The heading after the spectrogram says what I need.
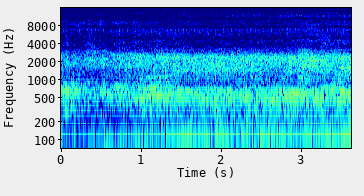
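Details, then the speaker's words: Mondial household fan on its lowest speed after the front bushing was replaced and the shaft cleaned: a steady, smooth low hum, and the earlier noise is gone. The blade, taken from another fan, may be warped. "mínimo barulho parou entendeu sei que eu limpei tudo sei que eu limpei tudo né troquei a bucha da frente limpei o eixo fiquei geral"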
